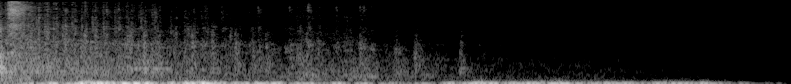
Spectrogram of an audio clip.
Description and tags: bus engine shutdown outside
Shutdown of bus engine
exterior, shutdown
